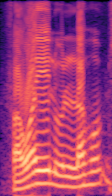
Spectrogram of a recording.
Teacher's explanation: suara tanwin yang langsung dimasukkan ke huruf lam karena ia idgham bila ghunah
